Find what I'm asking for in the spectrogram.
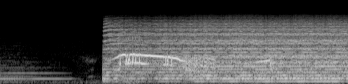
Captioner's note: barbra screams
